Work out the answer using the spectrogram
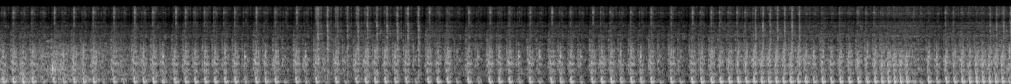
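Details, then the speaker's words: Suzuki Raider run without an oil change, restarted after carburetor cleaning, new filter, spark plug, regulator, battery and fresh oil: idling single with sharp, fast metallic ticking on every firing beat, steady throughout; valvetrain worn from running dry. "Pakinggan natin yung makina dahil maingay yung makina nito, walang natuyuan. Ayan. Yung pumipitik na yan. Yung pumipitik."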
